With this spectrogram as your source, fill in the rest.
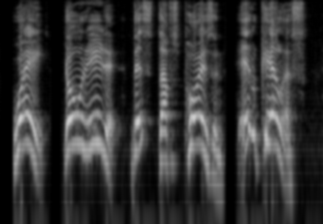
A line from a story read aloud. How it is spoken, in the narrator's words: suddenly they hollered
